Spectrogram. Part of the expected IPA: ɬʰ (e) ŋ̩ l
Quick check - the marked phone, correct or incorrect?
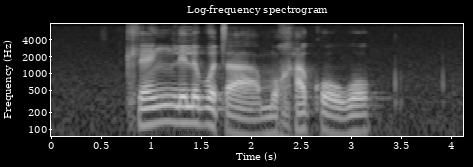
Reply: correct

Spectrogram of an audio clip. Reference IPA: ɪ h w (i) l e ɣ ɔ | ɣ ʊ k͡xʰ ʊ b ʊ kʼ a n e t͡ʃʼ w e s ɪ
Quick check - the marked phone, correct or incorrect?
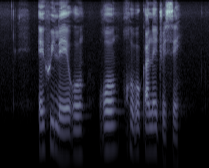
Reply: correct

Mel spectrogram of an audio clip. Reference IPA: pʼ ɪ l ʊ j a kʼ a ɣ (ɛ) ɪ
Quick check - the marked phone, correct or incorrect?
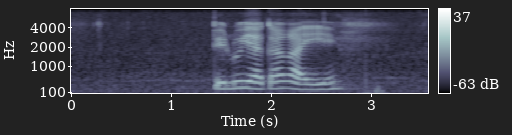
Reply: incorrect: a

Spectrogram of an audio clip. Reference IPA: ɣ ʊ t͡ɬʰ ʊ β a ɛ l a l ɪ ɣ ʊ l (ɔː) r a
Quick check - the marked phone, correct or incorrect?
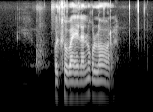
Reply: correct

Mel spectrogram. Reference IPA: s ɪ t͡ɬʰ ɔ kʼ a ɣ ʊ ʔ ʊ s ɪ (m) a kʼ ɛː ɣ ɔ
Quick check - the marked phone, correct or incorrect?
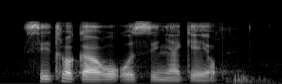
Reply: incorrect: ɲ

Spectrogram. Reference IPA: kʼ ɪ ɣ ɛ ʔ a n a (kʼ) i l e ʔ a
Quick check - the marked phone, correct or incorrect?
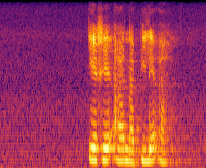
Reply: incorrect: pʼ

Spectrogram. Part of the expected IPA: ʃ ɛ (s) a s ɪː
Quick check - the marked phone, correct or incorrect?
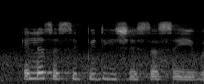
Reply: correct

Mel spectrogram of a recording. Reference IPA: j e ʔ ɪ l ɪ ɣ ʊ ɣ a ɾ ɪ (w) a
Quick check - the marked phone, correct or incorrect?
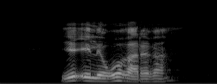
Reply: incorrect: ɣ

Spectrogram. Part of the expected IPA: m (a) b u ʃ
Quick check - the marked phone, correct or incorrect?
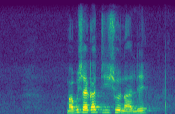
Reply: correct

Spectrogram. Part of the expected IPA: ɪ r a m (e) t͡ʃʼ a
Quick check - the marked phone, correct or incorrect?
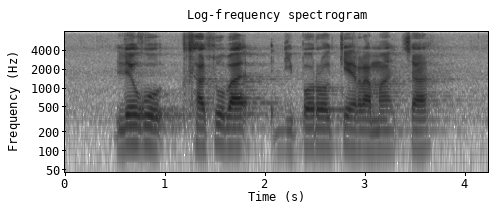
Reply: incorrect: a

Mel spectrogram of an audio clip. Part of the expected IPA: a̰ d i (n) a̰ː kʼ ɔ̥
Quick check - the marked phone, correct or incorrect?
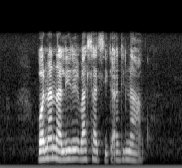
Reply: correct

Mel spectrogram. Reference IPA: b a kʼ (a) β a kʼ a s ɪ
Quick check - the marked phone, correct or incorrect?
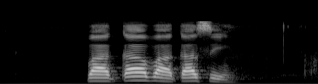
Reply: correct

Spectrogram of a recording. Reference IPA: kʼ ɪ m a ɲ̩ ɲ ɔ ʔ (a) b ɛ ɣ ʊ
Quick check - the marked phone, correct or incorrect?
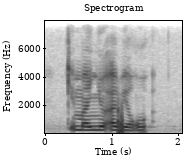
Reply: correct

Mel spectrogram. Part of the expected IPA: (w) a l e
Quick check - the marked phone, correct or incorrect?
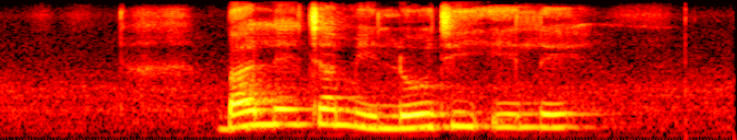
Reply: incorrect: b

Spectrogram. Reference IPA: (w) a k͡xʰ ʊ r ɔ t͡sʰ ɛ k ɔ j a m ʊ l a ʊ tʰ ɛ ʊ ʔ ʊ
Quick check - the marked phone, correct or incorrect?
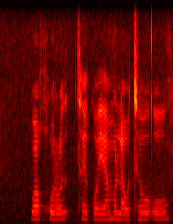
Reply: correct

